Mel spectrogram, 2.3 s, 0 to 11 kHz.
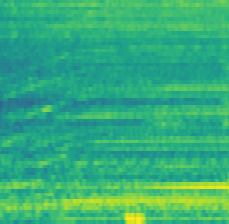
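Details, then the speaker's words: BC455 ARC-5 command receiver under restoration, dynamotor running on about 24 V and drawing 3.3 A (46 W) for about 217 V HT: a smooth, even high-pitched whir with a steady drone, no knocks; normal running. "So we turn it on, it should start the Dynamotor. There we go. Lovely."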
